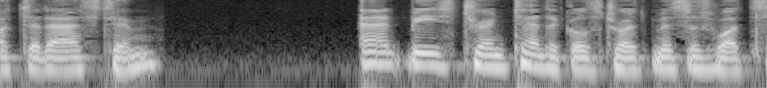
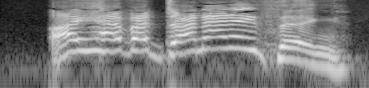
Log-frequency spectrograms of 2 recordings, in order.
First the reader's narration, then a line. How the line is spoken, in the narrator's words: Calvin shouted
